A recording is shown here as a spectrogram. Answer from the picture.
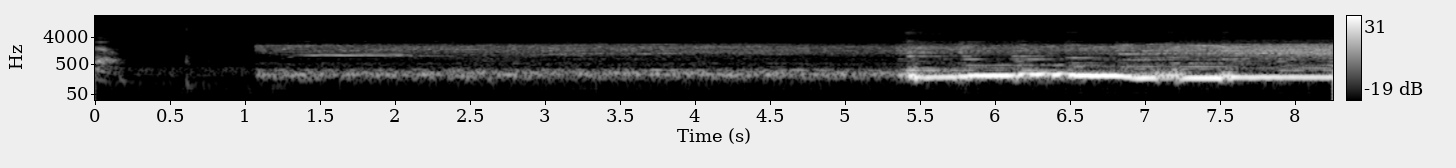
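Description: Live concert recording playing back: a large arena crowd's steady cheering starts about a second in, and about five seconds in the song's music comes in over it with a loud held low note and a light regular tick.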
